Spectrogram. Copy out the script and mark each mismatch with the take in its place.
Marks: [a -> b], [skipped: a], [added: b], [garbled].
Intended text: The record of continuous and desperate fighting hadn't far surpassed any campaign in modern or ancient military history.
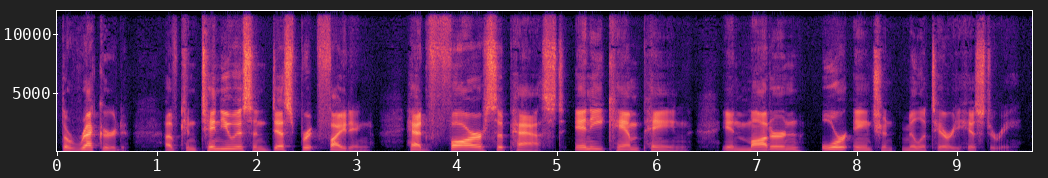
The record of continuous and desperate fighting [hadn't -> had] far surpassed any campaign in modern or ancient military history.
